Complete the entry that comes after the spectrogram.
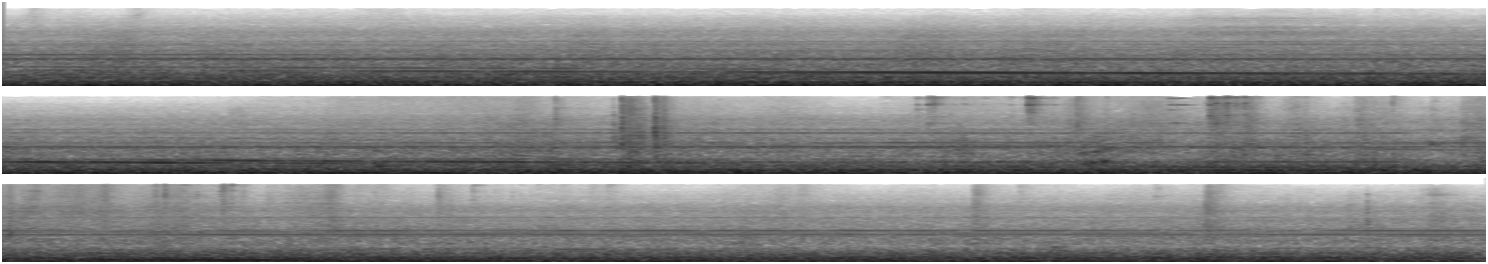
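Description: Electric passenger train running with a steady rumble of wheels on rails, its motor whine falling slowly in pitch over the first half as it slows. There are a couple of faint clicks midway.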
